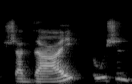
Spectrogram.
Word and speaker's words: Shaddai: God's names, Shah, and we pronounce it as Shakai, although the name is really Shaddai, but we shouldn't pronounce it in that way.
